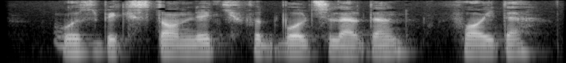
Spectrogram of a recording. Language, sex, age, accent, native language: Uzbek, male, 18-24, Surxondaryo, Uzbek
